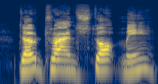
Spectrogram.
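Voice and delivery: defiant warning. A narrator's reading. Redwayne to the man holding him back, defiant. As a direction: stand your ground forcefully.

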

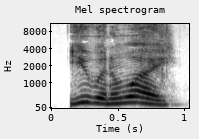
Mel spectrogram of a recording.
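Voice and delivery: high, thin statement falling at the end. A narrator's reading. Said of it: "she said in a thin voice".

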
